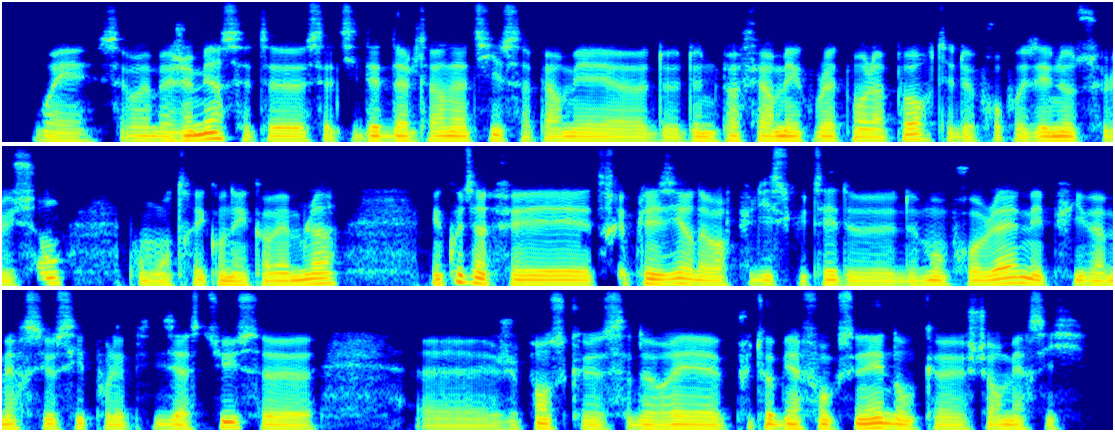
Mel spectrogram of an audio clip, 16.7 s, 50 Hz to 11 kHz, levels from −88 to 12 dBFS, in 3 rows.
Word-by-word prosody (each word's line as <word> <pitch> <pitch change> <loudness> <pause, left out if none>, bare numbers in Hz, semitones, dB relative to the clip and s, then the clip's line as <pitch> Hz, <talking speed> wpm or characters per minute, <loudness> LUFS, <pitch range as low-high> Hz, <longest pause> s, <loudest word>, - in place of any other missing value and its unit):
Ouais, 90 -4 -3
c'est - - -8
vrai, 100 0 -1
mais 95 -1 0
j'aime 105 +2 +5
bien 140 +2 +7
cette, 100 -6 -7
heu, 95 0 +2
cette - - -7
idée 100 - +1
d'alternative, 100 +3 +1
ça 90 -4 -6
permet, 95 0 0
heu, 90 -1 -1
de 85 +1 -4
de 95 - -2
ne 90 - 0
pas 100 +2 -2
fermer 100 -1 +2
complètement 95 -2 -1
la 85 - +2
porte 120 0 -1
et - - -3
de 90 - -2
proposer 90 +3 -3
une 100 +1 +5
autre 95 - +1
solution 105 +10 -3 0.3
pour - - -5
montrer 85 +4 -2
qu'on 95 -1 +1
est 85 - +1
quand 85 - -3
même 90 +3 +4
là. 120 +1 +4 0.4
Écoute, 125 +9 +2
ça 125 - +6
me - - -18
fait 100 -2 +3
très - - -7
plaisir 115 0 +3
d'avoir 95 -2 +1
pu - - -11
discuter 100 0 -2
de 90 -2 -1
de 90 +2 -3
mon 95 +1 +1
problème 110 +7 +3
et 100 - +3
puis, 95 +2 -4
bah 90 -1 0
merci 95 +2 -1
aussi 100 +2 -3
pour 95 - -6
les 90 - 0
petites 95 -1 -4
astuces, 95 +8 -1
heu 85 -3 0 0.6
heu, 80 -1 -5
je 85 +2 -8
pense 105 +3 0
que 95 -1 -3
ça 80 - -8
devrait, 95 0 +2
heu, 90 - -2
plutôt - - -2
bien 100 - +2
fonctionner, 105 +2 +3
donc 95 -5 0
heu, 90 -1 -1
je - - -8
te - - -3
remercie! 95 -1 -3
95 Hz, 265 wpm, -22 LUFS, 90-100 Hz, 0.6 s, bien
